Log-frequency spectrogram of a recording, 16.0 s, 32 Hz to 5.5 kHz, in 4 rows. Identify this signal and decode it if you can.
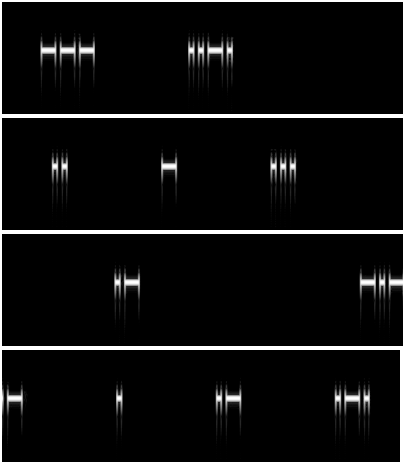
Morse code, heard as a keyed tone, about 25 wpm, spaced as for 8 wpm, 600 Hz. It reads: OF ITS A YEAR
